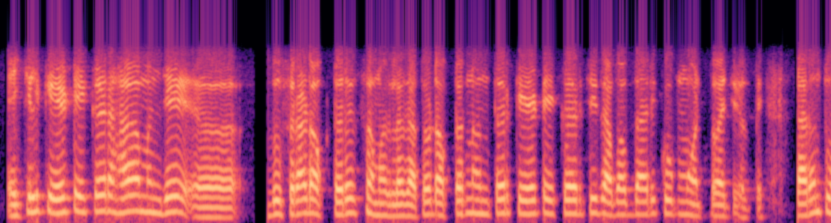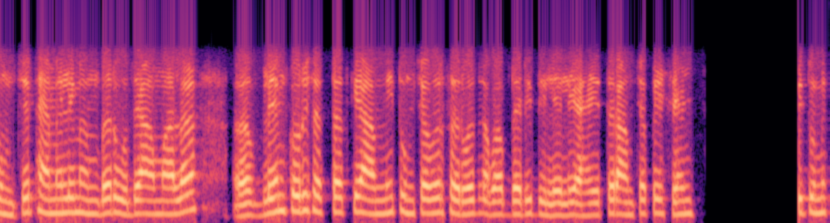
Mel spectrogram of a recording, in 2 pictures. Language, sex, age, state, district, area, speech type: Marathi, male, 30-45, Maharashtra, Sangli, urban, conversation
